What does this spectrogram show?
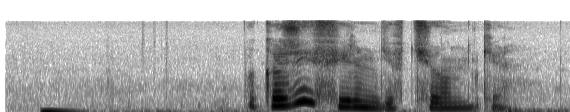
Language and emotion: Russian, sad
